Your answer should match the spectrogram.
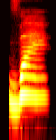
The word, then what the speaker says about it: da: The word da, skin, is pronounced da.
